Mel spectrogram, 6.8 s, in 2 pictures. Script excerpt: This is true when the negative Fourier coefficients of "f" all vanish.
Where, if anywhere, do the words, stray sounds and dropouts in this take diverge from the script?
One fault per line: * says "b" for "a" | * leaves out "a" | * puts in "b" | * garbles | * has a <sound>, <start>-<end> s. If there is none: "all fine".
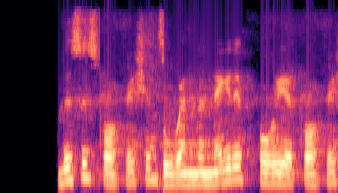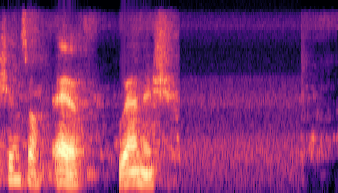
* says "coefficients" for "true"
* leaves out "all"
